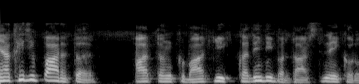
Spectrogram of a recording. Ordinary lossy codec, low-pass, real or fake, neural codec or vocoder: none; 7.2 kHz; fake; codec, 24 kHz, 3 kbps, HILCodec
